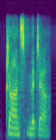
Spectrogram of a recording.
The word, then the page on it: transmitter: Indian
